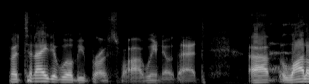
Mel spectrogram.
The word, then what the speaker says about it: Brossoit: Okay, so I sent you yesterday the official pronunciation of Laurent Brossoit, and everyone now is called on to Brossoit.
